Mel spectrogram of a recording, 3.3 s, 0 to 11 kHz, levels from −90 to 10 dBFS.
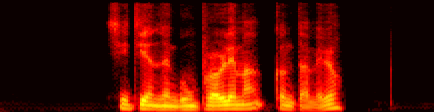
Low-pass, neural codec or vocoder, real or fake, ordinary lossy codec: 9.9 kHz; codec, 16 kHz in and 24 kHz out, 0.9 kbps, LongCat-Audio-Codec, four codebook decoder; fake; MP3, 96 kbps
